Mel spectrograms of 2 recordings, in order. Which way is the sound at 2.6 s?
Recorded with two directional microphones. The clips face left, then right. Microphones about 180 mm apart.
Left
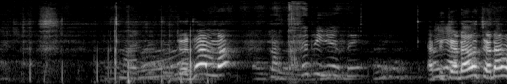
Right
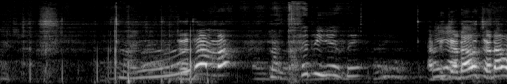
45° right (ahead or behind).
